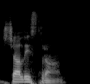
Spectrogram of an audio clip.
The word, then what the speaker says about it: Charlize Theron: She's like, it's actually pronounced Charlize Theron. But everyone says Theron.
